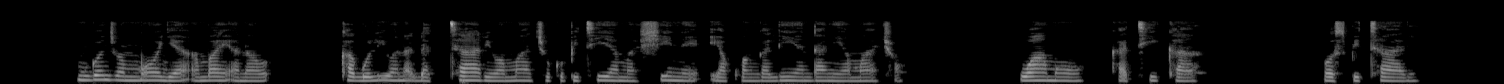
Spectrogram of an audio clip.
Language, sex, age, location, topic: Swahili, female, 18-24, Kisumu, health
